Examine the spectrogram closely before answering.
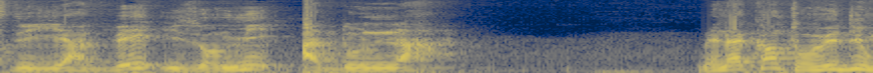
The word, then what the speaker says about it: Adonai: Donc ils ont pris le mot Adonai. Quand vous prenez la première syllabe, il y a Aleph et puis il y a Hataf Patah.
